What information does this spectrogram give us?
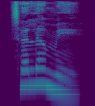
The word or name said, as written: ಚಲುಮೆ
